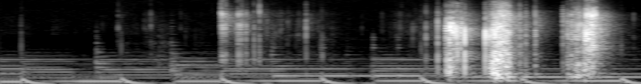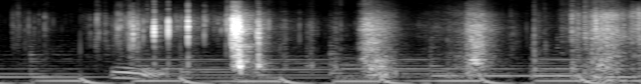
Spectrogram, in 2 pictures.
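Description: Crackling and crinkling of plastic wrapping and a small cardboard box being handled and opened, a run of short rough bursts beginning about a second in, the loudest about four seconds in. Background music with a steady beat plays underneath.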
